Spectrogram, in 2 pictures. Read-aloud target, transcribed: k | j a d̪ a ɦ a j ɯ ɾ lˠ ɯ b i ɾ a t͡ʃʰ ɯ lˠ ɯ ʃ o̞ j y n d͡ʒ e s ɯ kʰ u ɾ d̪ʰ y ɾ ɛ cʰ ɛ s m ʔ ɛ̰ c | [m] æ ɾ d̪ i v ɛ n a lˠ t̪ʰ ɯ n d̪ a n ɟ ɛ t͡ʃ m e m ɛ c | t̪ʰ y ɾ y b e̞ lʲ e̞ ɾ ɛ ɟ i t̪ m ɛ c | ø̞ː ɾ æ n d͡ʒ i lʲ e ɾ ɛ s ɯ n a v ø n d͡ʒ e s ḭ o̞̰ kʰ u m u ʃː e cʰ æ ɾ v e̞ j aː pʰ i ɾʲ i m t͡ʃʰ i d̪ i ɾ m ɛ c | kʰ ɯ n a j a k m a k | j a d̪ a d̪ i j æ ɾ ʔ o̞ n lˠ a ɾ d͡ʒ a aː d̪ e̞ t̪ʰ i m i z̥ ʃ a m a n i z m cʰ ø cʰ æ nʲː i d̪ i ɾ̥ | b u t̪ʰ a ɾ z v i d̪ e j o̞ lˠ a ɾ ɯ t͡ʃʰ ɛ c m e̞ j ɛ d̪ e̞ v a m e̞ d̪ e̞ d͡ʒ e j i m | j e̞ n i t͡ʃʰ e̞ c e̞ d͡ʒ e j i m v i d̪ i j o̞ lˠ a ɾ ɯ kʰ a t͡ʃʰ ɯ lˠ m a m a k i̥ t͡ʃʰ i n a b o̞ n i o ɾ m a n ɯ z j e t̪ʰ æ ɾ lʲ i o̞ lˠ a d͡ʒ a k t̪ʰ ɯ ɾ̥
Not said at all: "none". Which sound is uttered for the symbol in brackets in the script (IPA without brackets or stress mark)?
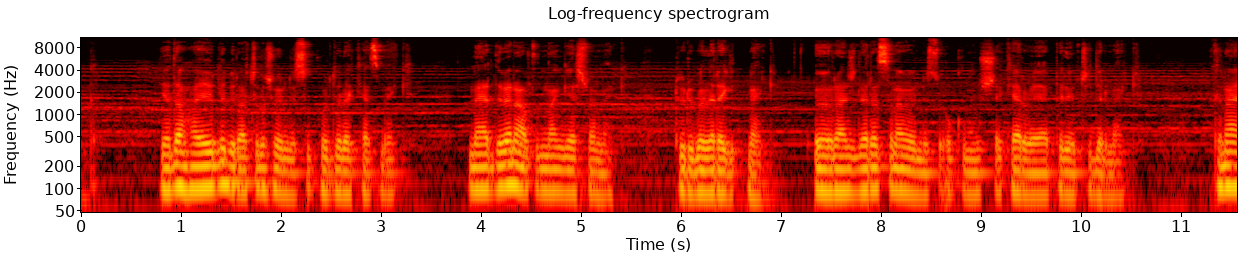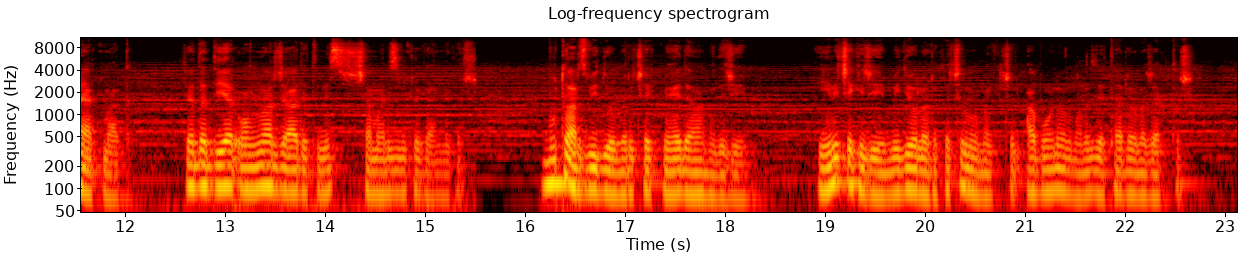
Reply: m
